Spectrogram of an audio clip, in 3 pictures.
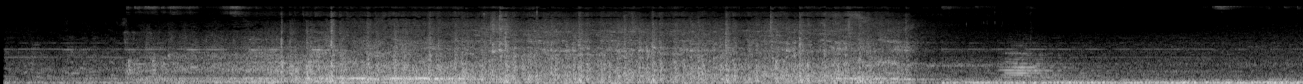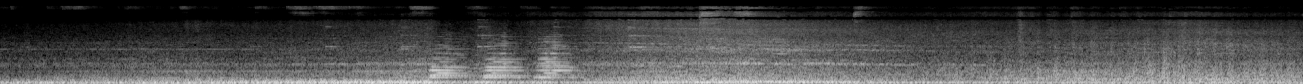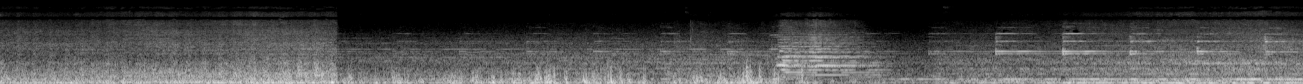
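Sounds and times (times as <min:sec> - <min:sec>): passenger train passing: 0:00.0 - 0:39.0
train air horn blasts: 0:10.0 - 0:10.9, 0:17.2 - 0:19.0, 0:33.8 - 0:35.1.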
